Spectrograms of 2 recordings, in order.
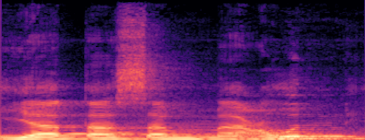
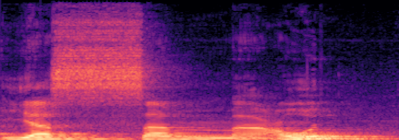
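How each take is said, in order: First: The t sound is pronounced separately. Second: The t merges into a doubled s sound. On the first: This is the underlying base form of the word. "yang dibaca" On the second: This is how the word is recited in the text. "yang dibaca yassamma'un"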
